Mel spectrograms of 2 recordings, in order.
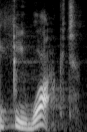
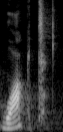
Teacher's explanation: Very few of us realize, for example, in English, that the past tense suffix ed is actually pronounced in 3 different ways. When we say he walked, we pronounce the ed like a t, walked.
